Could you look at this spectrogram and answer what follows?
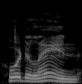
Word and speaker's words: Coeur d'Alene: Maybe, but it's Coeur d'Alene.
